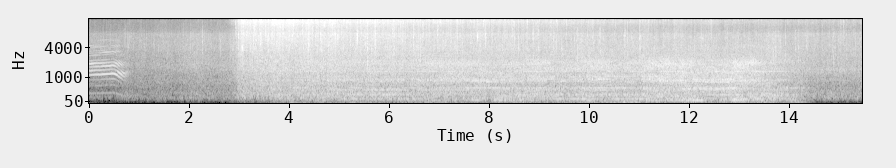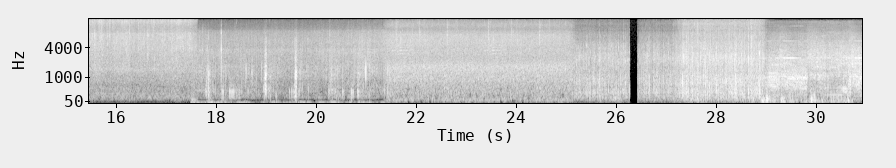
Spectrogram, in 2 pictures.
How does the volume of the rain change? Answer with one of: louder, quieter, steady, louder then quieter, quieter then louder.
quieter then louder.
